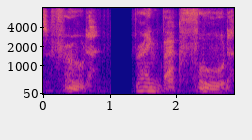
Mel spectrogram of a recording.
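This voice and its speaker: A put-on character voice, growling and raspy, at a low-to-middle pitch. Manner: growling, demanding.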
